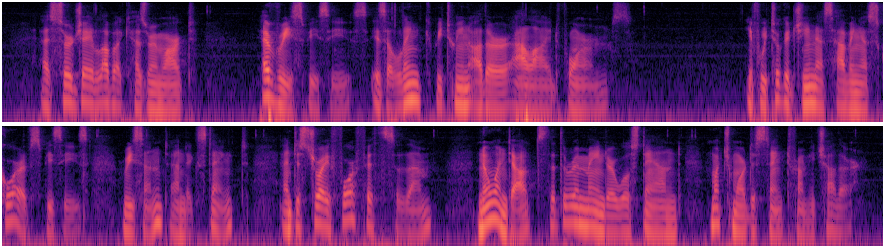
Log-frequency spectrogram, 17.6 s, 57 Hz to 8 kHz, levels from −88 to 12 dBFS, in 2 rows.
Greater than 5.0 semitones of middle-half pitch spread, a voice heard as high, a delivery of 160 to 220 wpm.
No: wide, 5.6 semitones; low, 100 Hz; average, 165 wpm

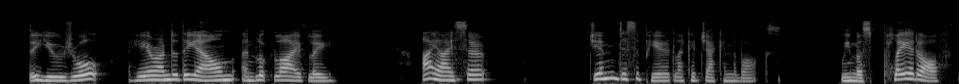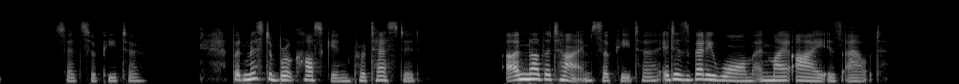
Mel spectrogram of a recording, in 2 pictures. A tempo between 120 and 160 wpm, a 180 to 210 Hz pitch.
Yes: average, 145 wpm; medium, 185 Hz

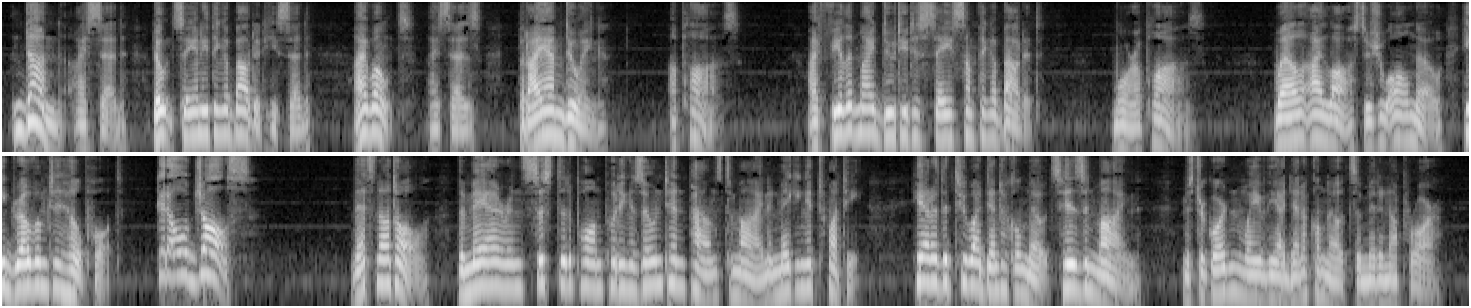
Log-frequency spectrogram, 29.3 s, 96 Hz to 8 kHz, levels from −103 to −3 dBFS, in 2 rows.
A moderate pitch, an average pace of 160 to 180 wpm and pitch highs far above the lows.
Yes: medium, 150 Hz; average, 170 wpm; wide, 6.2 semitones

